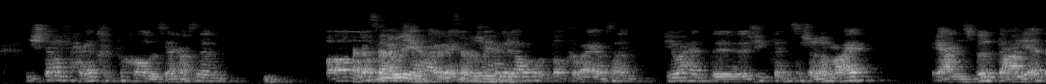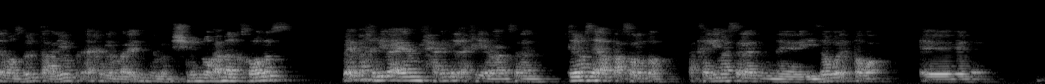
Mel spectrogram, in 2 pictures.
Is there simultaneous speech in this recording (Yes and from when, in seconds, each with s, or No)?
Yes, from 3.5 s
